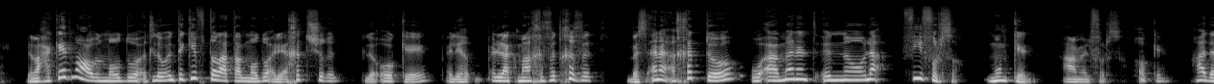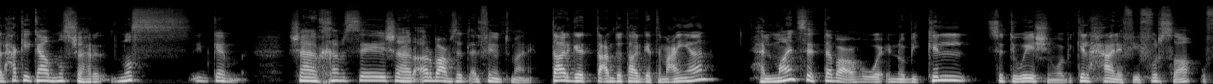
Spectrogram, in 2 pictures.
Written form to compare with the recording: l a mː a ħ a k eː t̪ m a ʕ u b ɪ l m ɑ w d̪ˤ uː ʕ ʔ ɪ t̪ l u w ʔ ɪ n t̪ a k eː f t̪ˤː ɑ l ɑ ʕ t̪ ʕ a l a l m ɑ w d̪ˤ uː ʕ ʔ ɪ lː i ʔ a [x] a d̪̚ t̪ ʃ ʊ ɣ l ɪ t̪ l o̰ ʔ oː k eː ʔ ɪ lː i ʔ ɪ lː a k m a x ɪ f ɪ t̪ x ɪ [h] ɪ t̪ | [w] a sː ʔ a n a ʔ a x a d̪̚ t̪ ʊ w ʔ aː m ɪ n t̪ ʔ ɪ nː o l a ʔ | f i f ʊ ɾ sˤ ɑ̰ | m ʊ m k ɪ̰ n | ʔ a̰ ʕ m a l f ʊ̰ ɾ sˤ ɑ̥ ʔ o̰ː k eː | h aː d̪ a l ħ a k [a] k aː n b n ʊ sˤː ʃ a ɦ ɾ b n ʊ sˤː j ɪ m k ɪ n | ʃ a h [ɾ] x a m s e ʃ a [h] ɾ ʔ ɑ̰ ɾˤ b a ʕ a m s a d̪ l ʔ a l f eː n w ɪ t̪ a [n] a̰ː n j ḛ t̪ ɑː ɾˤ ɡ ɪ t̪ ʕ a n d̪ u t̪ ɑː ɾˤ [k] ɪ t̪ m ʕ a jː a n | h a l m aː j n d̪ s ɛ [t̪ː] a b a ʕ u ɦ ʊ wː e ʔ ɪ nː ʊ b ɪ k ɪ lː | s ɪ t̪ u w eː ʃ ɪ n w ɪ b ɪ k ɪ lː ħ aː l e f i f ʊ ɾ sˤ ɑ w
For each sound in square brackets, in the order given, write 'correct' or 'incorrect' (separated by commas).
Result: correct, incorrect, incorrect, incorrect, correct, correct, incorrect, incorrect, correct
